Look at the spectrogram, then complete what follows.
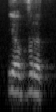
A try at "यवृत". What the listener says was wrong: या व्रत नहीं, इसको र क्यों उच्चारण कर रहे हैं? क्या है ये? यवृत। ये यवृत वाला नियम लगता है। यवृत होता है।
